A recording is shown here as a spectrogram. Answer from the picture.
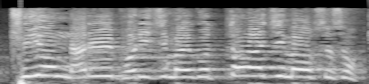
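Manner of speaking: high, shouted plea; crying out in prayer. Acted. Preacher voices David begging God to stay, crying out. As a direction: cry out to the Lord, pleading. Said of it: "그게 다윗의 기도예요".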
